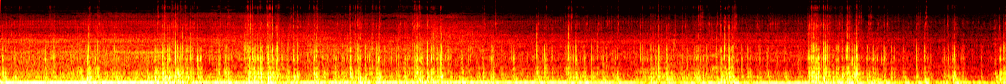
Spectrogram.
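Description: Motorcycle on the move in traffic: a heavy, continuous low rumble of wind, engine and road noise, with many short knocks and rustles. It dips briefly near the end.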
